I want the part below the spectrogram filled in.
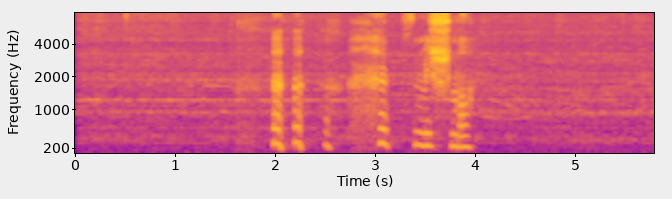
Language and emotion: Russian, positive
